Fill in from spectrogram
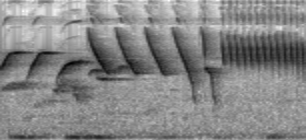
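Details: Singing canary, song meant to prompt other canaries into song: a few rising whistled notes, then quick descending sweeps about four per second, finishing with a rapid, even, buzzy trill; faint low hum in the background.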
